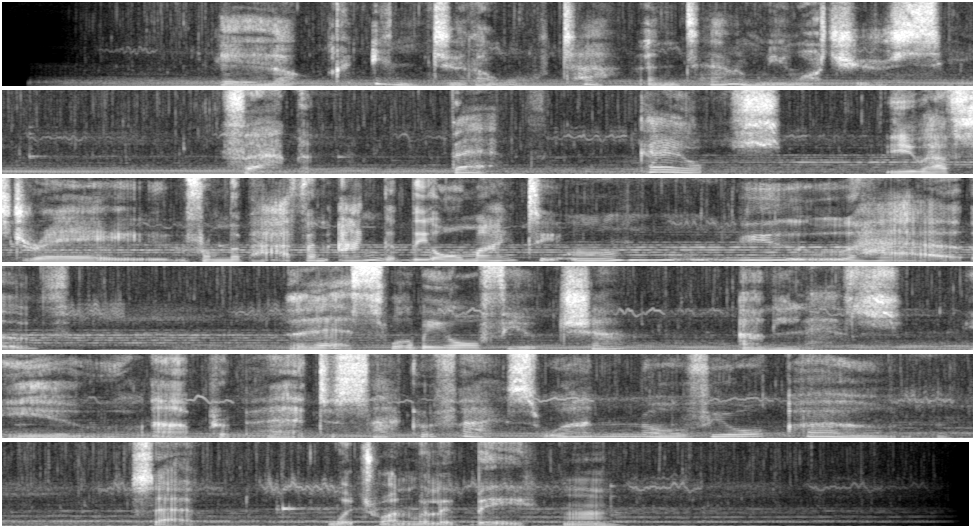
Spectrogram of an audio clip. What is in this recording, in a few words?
Witch Neutral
